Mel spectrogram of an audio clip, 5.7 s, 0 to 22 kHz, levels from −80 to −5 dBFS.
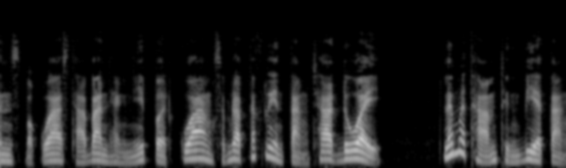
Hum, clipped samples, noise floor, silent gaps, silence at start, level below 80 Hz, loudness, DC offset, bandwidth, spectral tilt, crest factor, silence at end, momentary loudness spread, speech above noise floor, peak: none; under 0.1%; -69 dBFS; none; 0 s; -68 dBFS; -30 LUFS; under 0.1%; 11.5 kHz; -5.5 dB/octave; 22 dB; 0 s; 10 LU; 40 dB; -8 dBFS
